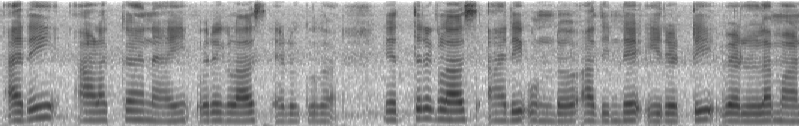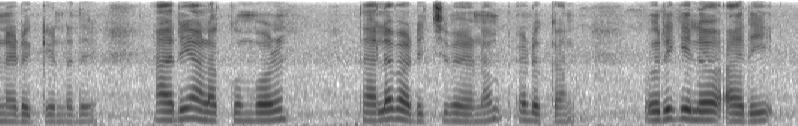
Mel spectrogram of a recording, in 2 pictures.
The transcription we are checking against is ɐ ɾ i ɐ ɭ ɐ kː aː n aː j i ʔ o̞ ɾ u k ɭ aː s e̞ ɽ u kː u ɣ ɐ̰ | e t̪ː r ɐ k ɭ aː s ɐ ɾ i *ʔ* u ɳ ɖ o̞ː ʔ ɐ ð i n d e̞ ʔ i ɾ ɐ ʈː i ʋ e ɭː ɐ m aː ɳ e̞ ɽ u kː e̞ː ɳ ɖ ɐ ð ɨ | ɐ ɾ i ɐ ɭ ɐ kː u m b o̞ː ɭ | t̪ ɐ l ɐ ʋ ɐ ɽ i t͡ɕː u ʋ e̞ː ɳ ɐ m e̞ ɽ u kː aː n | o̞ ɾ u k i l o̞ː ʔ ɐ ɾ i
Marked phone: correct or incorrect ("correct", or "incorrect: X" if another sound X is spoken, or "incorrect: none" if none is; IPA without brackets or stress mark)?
correct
